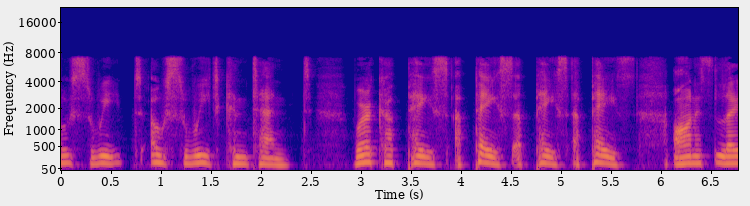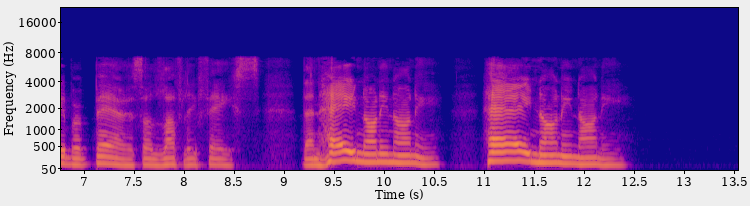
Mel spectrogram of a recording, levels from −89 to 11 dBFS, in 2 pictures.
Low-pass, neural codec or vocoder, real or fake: 7.2 kHz; none; real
